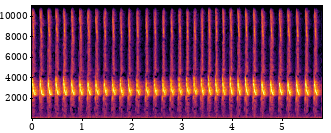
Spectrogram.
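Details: Cream-vented bulbul's 'tembakan' call for other birds to learn: a steady rattle of identical sharp chirps repeating roughly three times a second throughout, clean and loud.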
